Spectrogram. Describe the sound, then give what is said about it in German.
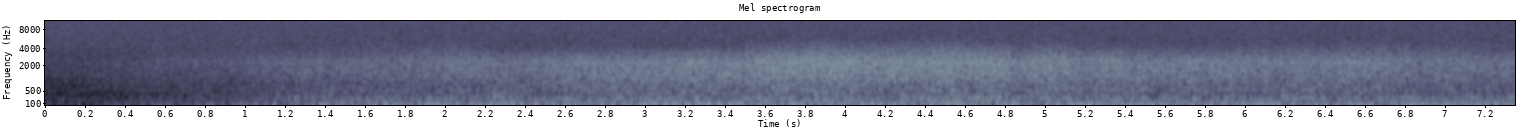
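A ship's engine at full power, running full astern with its propellers churning the water, on a tanker that fails to move in the oil-spill incident off La Coruña. A loud, deep roar builds over the first second and then holds steady. “Die Maschine arbeitet jetzt mit äußerster Kraft. Die Schrauben wühlen das Wasser auf.”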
